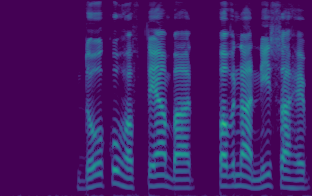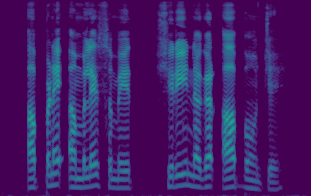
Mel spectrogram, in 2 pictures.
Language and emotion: Punjabi, neutral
